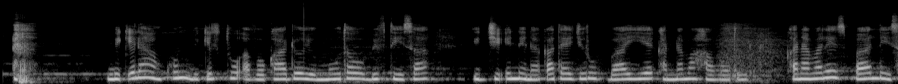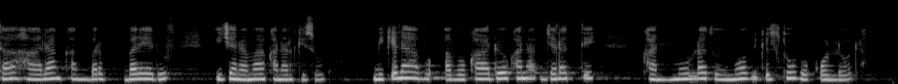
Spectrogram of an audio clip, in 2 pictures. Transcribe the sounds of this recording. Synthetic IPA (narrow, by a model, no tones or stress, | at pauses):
bɪkʼɪlaːŋkʊnbɪkʼɪlt̪uːʔɐvɔkaːd̪o̞ːjɔmːuːt̪ɐʔʊbɪft̪iːsaː | ɪd͡ʒɪʔɪnːɪnɐkʼɐt̪eːd͡ʒɪɾʊbaːjʔːe̞ːkɐnːɐmɐhɐwːɐt̪uːᶑɐ̥kɐnɐmɐle̞ːsbaːlːiɪsaːhaːlaːŋkɐnbɐbɐɾe̞ːd̪uːf | ʔɪd͡ʒɐnɐmaːkɐnɐɾkɪsuːᶑɐ̥ | bɪkʼɪlaɐvɔkaːd̪o̞ːkɐnɐd͡ʒɐlɐt̪ːɪ | kʰɐnmuːlʔɐt̪ʊɪmːo̞ːbɪkʼɪlt̪uːbɔkʼːɔlːo̞ːᶑɐ̥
